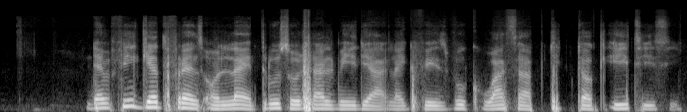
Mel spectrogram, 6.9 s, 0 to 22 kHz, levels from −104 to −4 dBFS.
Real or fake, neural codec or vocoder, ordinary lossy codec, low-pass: fake; codec, 44.1 kHz, 7.8 kbps, DAC; Opus, 24 kbps; 14.4 kHz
